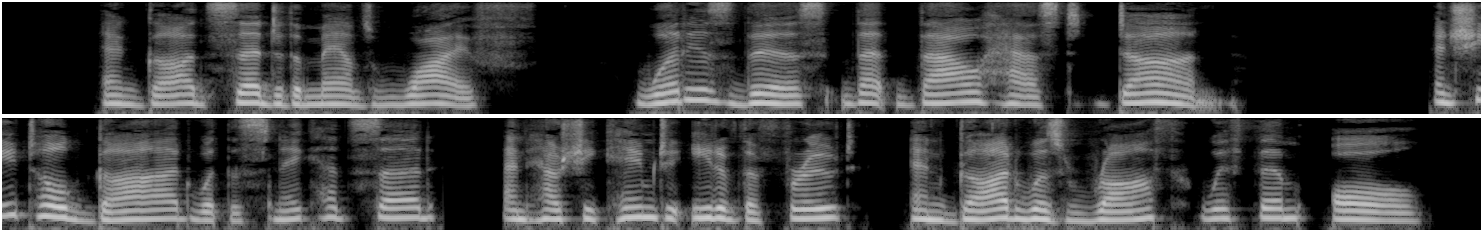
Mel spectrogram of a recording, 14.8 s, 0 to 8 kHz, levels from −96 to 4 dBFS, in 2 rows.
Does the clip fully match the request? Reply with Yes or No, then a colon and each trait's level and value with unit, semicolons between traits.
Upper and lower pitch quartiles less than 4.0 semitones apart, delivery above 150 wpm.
Yes: average, 3.2 semitones; average, 160 wpm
